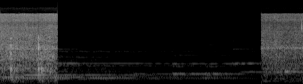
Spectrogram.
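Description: Garlic frying in a hot pan, a bright steady sizzle that cuts out for about two seconds and then returns just as loud, with no voices.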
